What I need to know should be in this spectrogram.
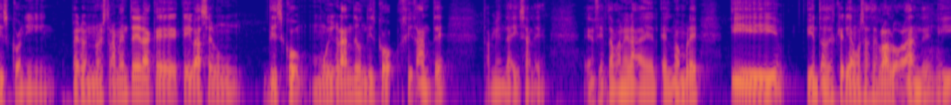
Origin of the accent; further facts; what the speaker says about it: Madrid, Community of Madrid, Spain; pues nosotros que somos de Madrid, si grabamos en Madrid, pues grabamos a las 8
